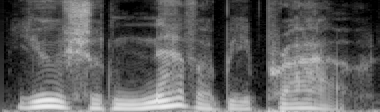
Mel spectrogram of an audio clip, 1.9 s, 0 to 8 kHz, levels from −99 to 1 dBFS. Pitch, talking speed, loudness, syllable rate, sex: 120 Hz, 160 wpm, -16 LUFS, 3.5 syllables/s, male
